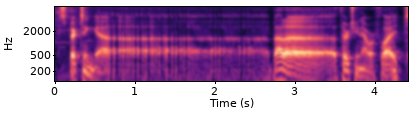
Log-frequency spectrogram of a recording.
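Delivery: airline pilot announcement voice. Continuing the vocal fry bit as a pilot announcing a flight: vocal-fry airline pilot voice. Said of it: "an airline pilot".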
